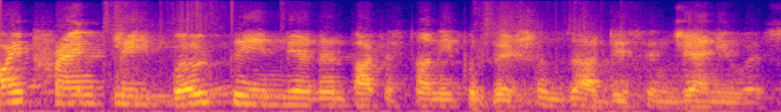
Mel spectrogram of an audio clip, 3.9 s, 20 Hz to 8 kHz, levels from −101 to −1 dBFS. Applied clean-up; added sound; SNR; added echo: neural separator model SepFormer DNS4.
